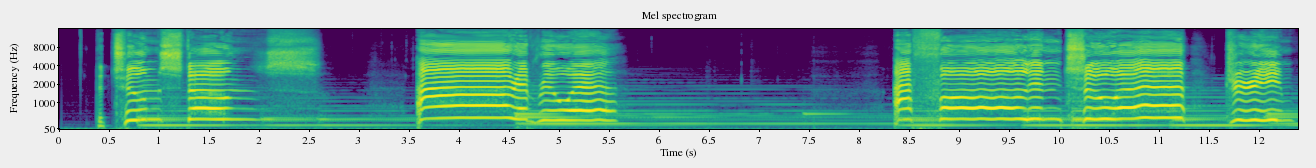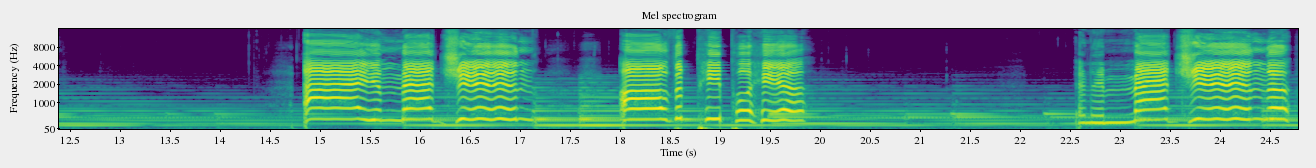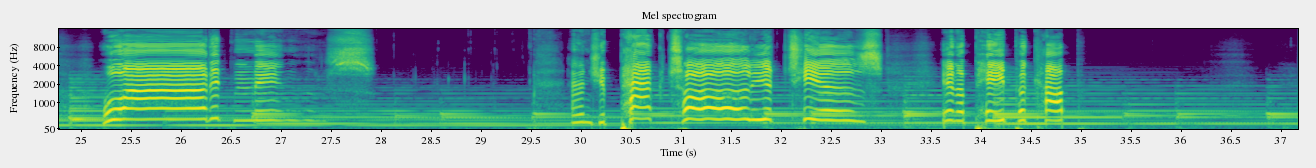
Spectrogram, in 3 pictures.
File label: Vocals 240 Hz boost 5 240 Hz atten 7 5 kHz boost 7 20 kHz atten 7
